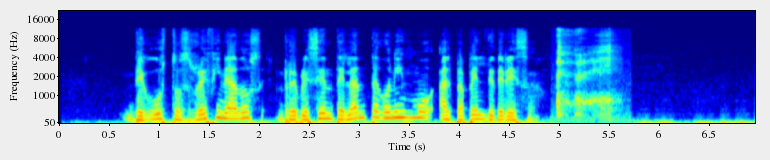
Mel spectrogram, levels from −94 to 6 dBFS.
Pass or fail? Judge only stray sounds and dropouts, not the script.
fail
